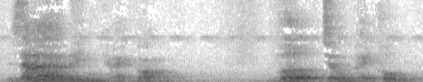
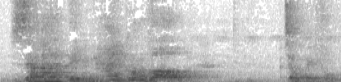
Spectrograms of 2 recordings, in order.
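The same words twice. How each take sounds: First: The pause comes after the word con. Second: The pause comes after the word vợ. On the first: A family with two children makes a happy couple. The speaker calls it right. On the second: A family with two wives makes the husband happy. The speaker calls it wrong.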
